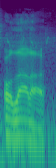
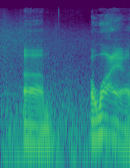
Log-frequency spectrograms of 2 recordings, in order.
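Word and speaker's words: Olalla: Oh, yes, Olala. I think that's how you say it, but O-L-A-L-L-A. Owaya, that's what it is.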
